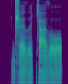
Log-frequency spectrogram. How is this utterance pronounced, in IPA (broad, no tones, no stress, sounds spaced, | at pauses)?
ɖ͡ʐ ɛ ð ɨ c a ð o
